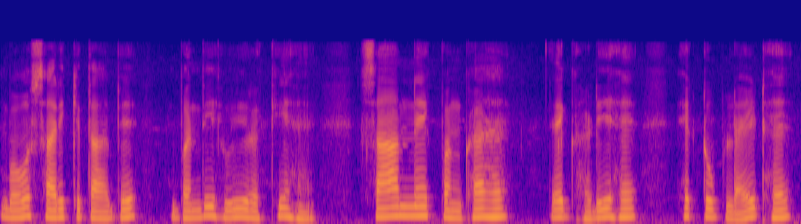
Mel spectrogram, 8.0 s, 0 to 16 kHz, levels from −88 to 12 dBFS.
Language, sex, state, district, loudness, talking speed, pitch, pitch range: Hindi, male, Uttar Pradesh, Saharanpur, -18 LUFS, 125 wpm, 130 Hz, 120-140 Hz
